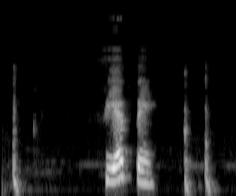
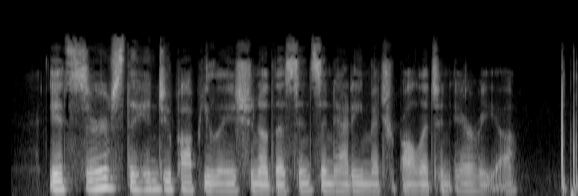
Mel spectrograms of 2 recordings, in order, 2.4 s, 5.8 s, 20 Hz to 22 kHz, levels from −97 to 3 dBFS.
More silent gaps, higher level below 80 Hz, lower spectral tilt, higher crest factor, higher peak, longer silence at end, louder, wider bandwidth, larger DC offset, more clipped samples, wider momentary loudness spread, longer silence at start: neither; second, -80 dBFS vs -56 dBFS; first, -7 dB/octave vs -4.5 dB/octave; about the same, 20 dB vs 22 dB; first, -4 dBFS vs -10 dBFS; first, 0.25 s vs 0 s; first, -19 LUFS vs -31 LUFS; second, 6 kHz vs 11.5 kHz; neither; neither; first, 24 LU vs 13 LU; second, 0.15 s vs 0.5 s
